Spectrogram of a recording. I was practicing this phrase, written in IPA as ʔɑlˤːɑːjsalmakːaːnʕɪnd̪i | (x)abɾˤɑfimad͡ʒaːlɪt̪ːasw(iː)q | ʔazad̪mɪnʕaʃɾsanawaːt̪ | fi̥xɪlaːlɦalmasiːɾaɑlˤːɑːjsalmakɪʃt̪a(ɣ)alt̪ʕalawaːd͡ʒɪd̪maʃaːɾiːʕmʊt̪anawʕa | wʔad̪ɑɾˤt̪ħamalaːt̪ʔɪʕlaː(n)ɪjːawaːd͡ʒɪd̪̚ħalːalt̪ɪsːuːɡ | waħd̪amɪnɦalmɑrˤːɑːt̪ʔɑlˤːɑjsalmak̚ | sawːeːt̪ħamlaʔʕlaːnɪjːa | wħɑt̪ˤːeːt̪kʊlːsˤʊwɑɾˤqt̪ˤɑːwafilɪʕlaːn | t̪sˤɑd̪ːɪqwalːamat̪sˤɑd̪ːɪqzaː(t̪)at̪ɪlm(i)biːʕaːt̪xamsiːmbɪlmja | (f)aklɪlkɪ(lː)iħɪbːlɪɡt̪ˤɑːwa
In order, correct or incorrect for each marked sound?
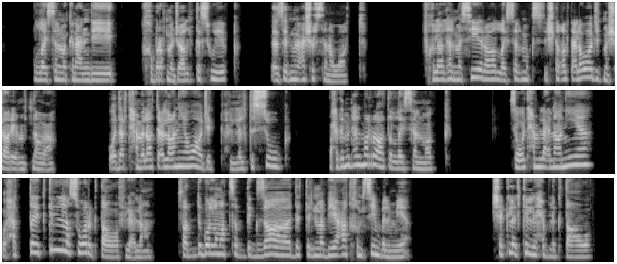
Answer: correct, correct, correct, correct, incorrect, incorrect, incorrect, correct

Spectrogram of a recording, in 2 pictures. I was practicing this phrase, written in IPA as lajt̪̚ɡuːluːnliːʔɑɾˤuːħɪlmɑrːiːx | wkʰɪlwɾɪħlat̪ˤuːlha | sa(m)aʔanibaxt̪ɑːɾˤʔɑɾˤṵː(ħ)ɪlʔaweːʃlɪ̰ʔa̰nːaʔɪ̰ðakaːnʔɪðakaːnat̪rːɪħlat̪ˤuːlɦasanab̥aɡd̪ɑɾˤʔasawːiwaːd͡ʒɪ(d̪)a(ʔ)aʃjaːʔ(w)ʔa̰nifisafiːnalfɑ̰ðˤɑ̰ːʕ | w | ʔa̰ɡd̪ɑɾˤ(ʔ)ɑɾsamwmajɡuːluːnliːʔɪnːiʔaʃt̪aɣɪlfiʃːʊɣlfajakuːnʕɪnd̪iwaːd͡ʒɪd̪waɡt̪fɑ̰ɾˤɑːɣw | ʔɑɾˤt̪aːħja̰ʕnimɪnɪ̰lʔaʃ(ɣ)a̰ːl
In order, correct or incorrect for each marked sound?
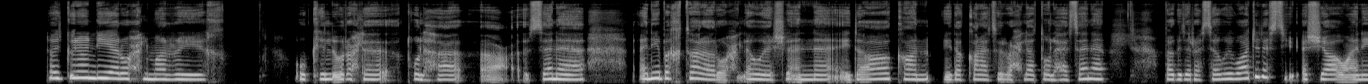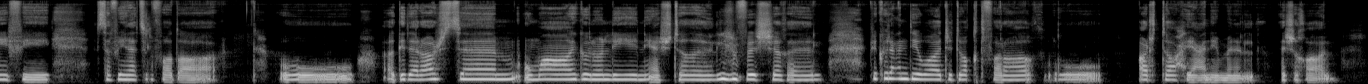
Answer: incorrect, correct, correct, correct, correct, correct, correct

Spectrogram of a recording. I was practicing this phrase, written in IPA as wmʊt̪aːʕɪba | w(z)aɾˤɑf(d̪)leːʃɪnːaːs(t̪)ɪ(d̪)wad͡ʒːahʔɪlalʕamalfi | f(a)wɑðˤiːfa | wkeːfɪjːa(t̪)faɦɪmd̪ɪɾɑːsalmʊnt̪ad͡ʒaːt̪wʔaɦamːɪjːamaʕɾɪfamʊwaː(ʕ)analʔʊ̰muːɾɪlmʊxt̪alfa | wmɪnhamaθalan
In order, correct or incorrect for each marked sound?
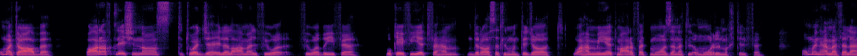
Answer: incorrect, incorrect, correct, incorrect, incorrect, correct, incorrect

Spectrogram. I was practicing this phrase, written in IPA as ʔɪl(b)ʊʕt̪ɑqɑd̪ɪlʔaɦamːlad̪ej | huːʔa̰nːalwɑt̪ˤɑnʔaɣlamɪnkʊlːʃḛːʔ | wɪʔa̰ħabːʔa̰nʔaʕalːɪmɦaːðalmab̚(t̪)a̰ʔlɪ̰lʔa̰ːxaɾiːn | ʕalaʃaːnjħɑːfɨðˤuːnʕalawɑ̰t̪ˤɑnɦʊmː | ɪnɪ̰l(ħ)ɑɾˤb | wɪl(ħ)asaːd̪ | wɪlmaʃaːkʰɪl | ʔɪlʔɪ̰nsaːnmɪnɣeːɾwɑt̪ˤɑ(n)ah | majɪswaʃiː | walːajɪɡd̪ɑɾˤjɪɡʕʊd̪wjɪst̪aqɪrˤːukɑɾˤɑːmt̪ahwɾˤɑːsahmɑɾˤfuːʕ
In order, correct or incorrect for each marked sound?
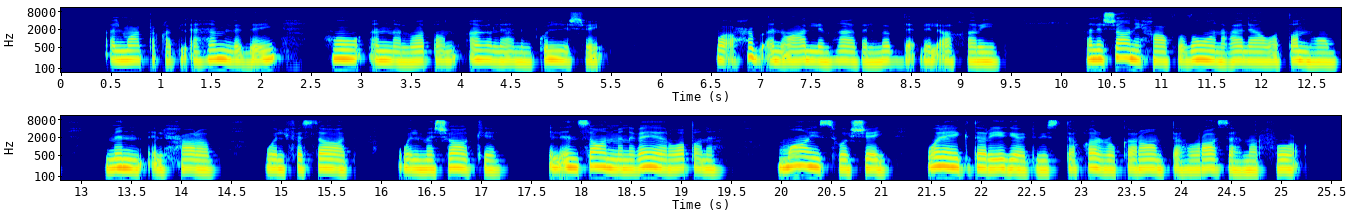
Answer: incorrect, incorrect, correct, incorrect, correct

